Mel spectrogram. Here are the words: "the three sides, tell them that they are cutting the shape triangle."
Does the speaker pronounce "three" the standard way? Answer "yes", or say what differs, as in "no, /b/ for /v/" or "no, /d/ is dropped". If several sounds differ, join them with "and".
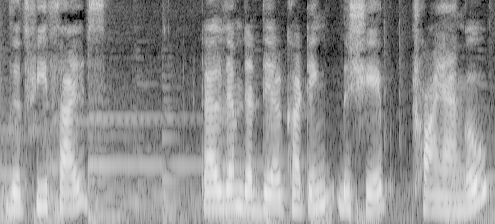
no, /t/ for /θ/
